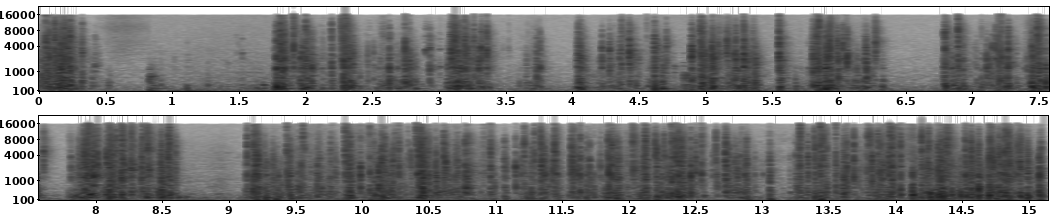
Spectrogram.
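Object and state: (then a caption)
Plastic instant noodle packet. A sealed, hand-sized plastic-film instant noodle packet, full with a dry noodle brick inside, is held in one hand and crinkled and squeezed with the fingertips. Dense bursts of bright, crackling crinkles run across the clip, broken by brief quieter pauses, over a faint steady low hum.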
